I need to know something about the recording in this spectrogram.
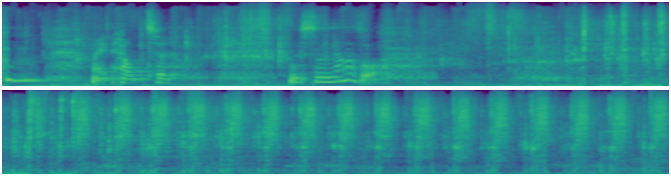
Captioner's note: laughing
